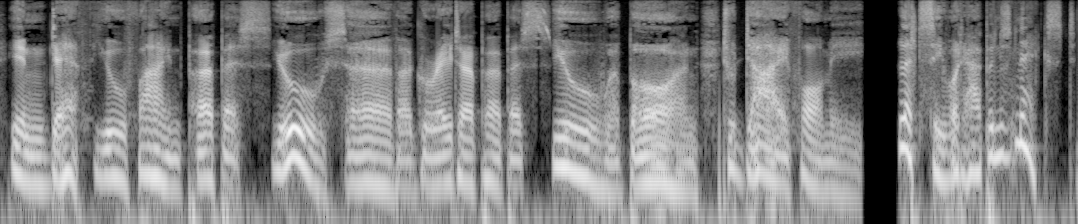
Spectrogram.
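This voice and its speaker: A man voicing a cold, haughty undead lich sorcerer in a video game, speaking in a menacing, theatrical, deliberate way as he savors his cruelty. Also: sits low, vocal fry, in a large hall, exaggerated voice. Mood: commanding, cruel. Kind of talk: video game villain voice lines.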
